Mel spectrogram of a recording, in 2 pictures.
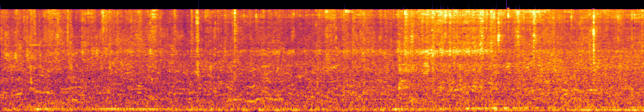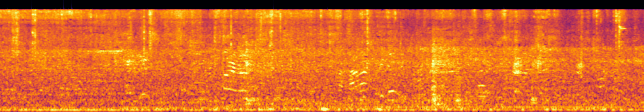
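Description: Busy street ambience: a steady low traffic rumble with passers-by talking in the background, and one sharp knock about three-quarters of the way through.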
